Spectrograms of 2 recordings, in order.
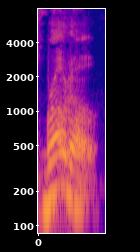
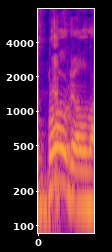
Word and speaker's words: Brodow: But it's Brodow, like Frodo.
